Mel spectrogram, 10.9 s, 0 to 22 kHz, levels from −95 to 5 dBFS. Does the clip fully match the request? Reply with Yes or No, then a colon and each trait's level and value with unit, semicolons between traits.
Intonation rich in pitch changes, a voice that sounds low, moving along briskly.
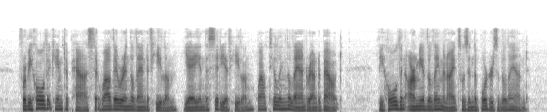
No: average, 4.2 semitones; low, 100 Hz; fast, 225 wpm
